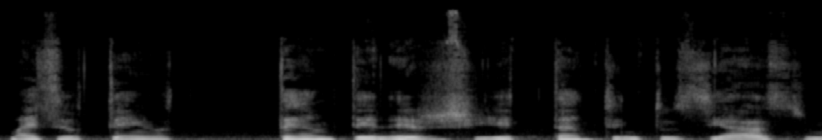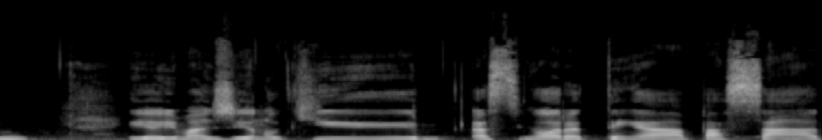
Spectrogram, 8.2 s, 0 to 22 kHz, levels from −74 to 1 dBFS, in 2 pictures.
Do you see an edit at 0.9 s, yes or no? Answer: no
